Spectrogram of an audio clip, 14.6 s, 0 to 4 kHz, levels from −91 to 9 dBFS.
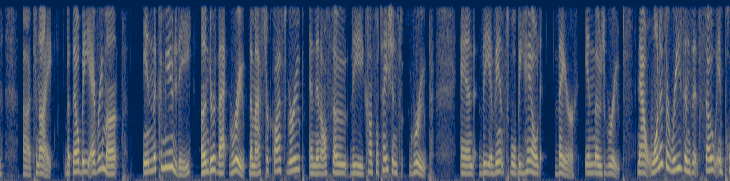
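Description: No faults are heard in this speech, which is band-limited with nothing above 4 kHz, consistent with a G.711 mu-law call path at 64 kbps.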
